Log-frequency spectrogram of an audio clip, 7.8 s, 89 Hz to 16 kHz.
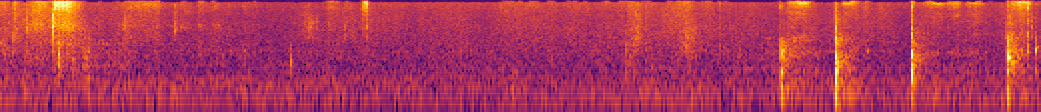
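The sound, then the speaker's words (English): Handwriting with a low, steady hum: after several seconds of near silence, a handful of short, scratchy pen strokes tap and scrape, spaced irregularly, as a lecturer writes down a reference to a 2008 Science paper. “you can look at your sheet of paper while I, I just want to write down the, the reference in case anybody wants to look this more.”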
